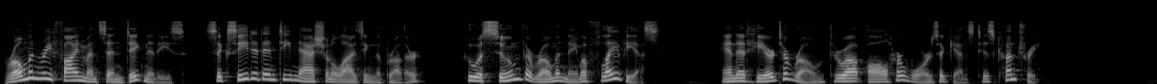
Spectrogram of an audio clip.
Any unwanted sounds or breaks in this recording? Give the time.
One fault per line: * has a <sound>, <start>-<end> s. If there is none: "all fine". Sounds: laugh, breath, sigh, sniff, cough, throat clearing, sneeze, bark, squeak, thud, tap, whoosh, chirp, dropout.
all fine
